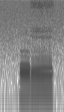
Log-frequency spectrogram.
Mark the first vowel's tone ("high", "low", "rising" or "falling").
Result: high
